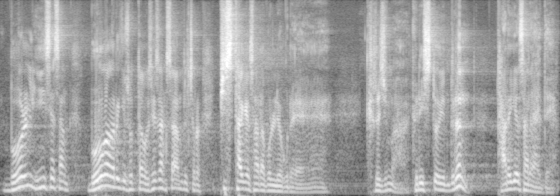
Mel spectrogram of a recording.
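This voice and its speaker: A male pastor preaching a sermon in a conversational style, acting out quoted words gently and rising to loud emphatic outbursts. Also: mid-range voice, lively intonation, normal speed.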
